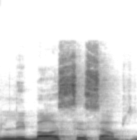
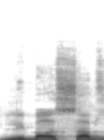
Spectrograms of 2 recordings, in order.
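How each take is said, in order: First: A short 'e' vowel links the two words. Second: The two words are joined with no linking vowel. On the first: The speaker calls it right. "बल्कि क्या बोल रहे हैं, लिबास से सब्ज़" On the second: The speaker calls it wrong. "लिबास सब्ज़ नहीं बोलना चाह रहे"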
